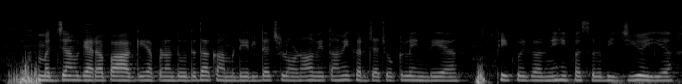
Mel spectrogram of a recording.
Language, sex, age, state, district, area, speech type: Punjabi, female, 30-45, Punjab, Tarn Taran, rural, spontaneous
